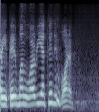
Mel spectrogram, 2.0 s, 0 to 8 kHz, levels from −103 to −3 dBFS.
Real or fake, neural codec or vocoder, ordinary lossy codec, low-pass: fake; codec, 16 kHz, 0.5 kbps, X-Codec, HuBERT features, trained on balanced general audio; none; 7.2 kHz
